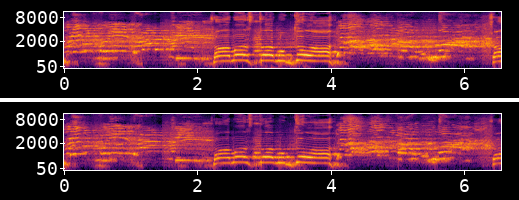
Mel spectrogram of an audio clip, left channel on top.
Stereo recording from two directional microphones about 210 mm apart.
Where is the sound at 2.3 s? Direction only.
10° right (ahead or behind).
